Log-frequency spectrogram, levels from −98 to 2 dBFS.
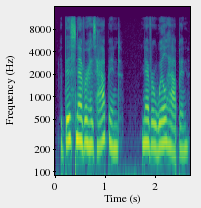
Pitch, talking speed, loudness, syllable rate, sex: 225 Hz, 155 wpm, -17 LUFS, 6.0 syllables/s, female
